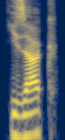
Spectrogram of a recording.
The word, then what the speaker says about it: Ichak: That is Isaac basically, but yeah, Ichak. Yeah. Ichak.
